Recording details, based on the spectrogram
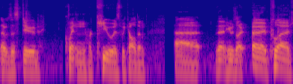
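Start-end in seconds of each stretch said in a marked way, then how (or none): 5.0-5.9 put-on, laughing fraternity-brother voice. Retelling a fraternity brother asking a pledge for ranch: impression of Q. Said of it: "this is a perfect, perfect impression of him".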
